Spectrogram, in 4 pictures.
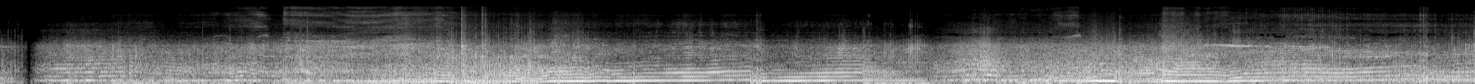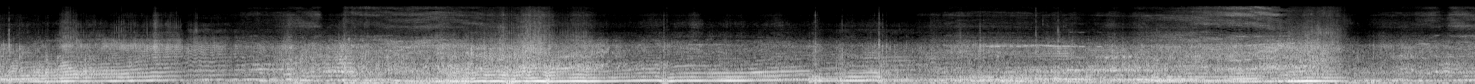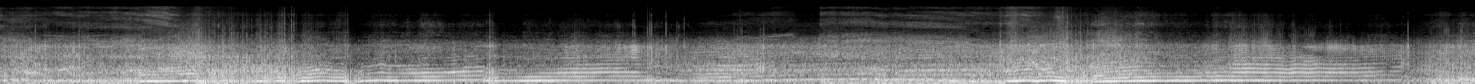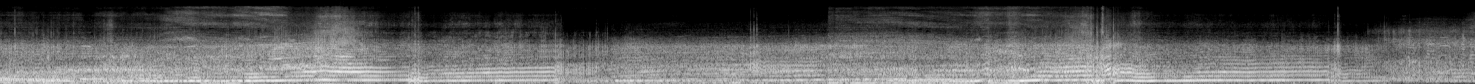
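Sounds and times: rally car engine revving hard: 0.0 - 59.0.

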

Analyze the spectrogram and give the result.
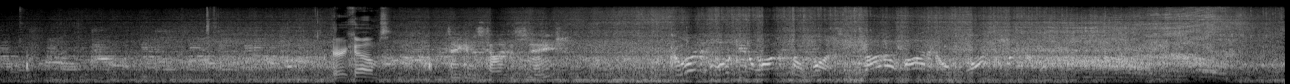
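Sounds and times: loud background noise: 0.0 - 12.9
distorted announcer voice: 2.6 - 11.2.

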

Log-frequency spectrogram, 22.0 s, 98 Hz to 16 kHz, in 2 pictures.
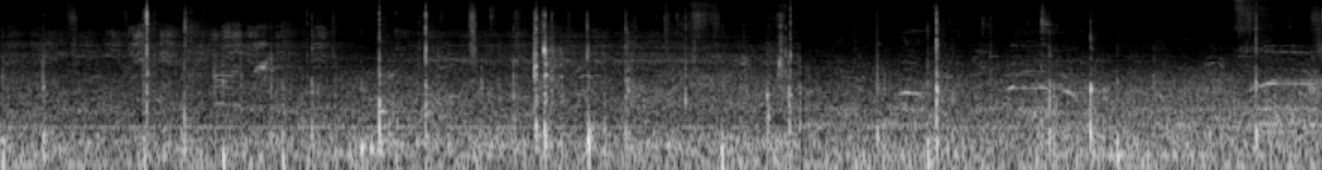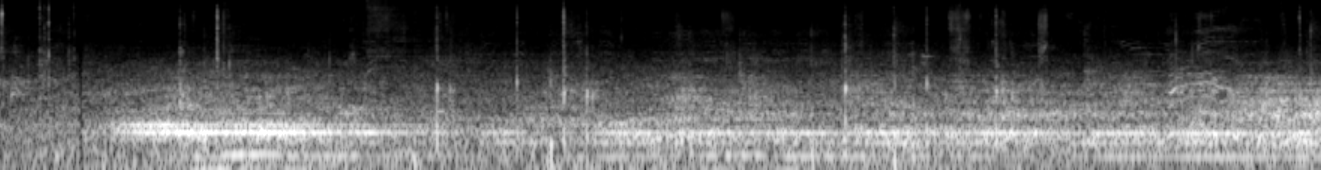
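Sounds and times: steady low drone: 11.5 - 22.0.

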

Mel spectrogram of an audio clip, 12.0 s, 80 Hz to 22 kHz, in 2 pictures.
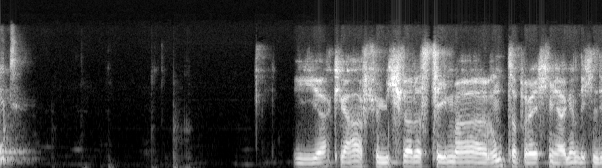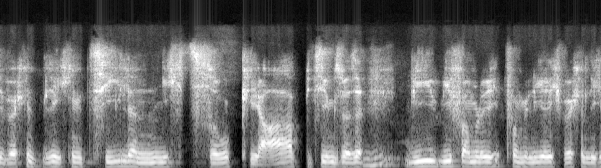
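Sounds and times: speech: 0.0 - 0.2, 3.0 - 12.0.

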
